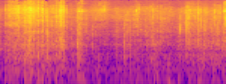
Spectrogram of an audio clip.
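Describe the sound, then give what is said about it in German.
Wrapping paper rips open on a gift package in several loud, crinkling, crackling bursts, with short pauses between the tears. “So, jetzt reiße ich es mal auf.”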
